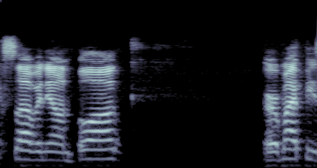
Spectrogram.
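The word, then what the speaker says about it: Sauvignon Blanc: that Alisa I like Savon Blan or it might be savan blond you don't pronounce the C but I just don't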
